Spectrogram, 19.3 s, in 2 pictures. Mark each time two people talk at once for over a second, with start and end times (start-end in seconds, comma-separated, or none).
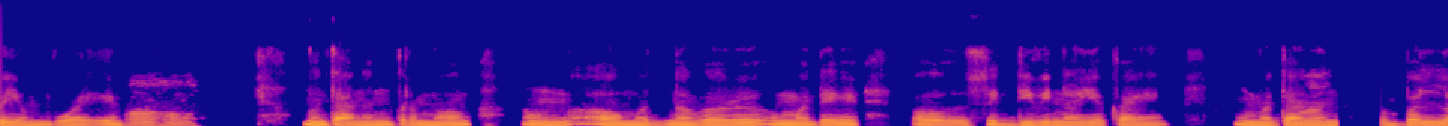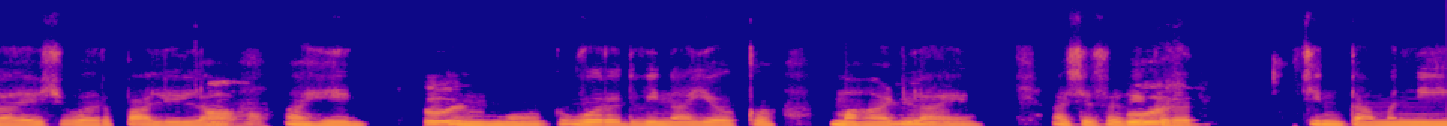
none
